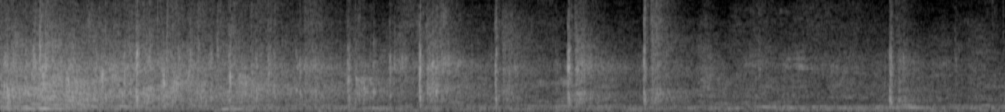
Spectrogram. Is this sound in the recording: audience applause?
yes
